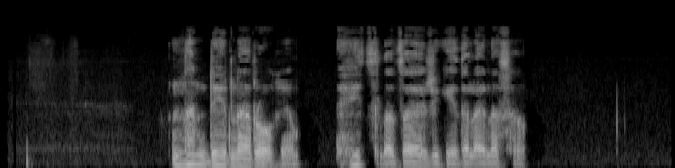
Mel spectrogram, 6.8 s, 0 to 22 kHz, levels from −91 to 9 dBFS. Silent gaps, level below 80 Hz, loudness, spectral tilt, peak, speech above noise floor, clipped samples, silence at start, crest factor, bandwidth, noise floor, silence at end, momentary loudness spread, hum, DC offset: none; -50 dBFS; -29 LUFS; -5 dB/octave; -10 dBFS; 43 dB; under 0.1%; 1.75 s; 20 dB; 11.5 kHz; -71 dBFS; 1.5 s; 14 LU; none; under 0.1%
